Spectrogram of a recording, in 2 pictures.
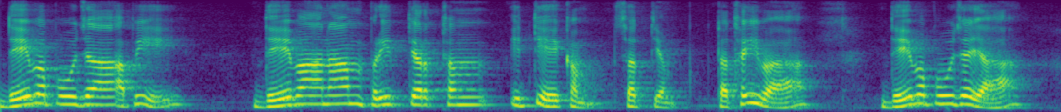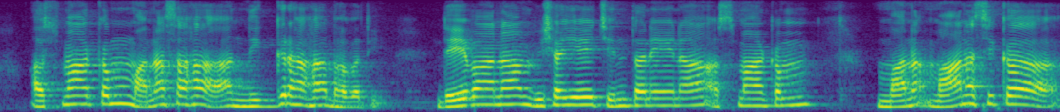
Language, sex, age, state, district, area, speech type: Sanskrit, male, 18-30, Karnataka, Uttara Kannada, rural, spontaneous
